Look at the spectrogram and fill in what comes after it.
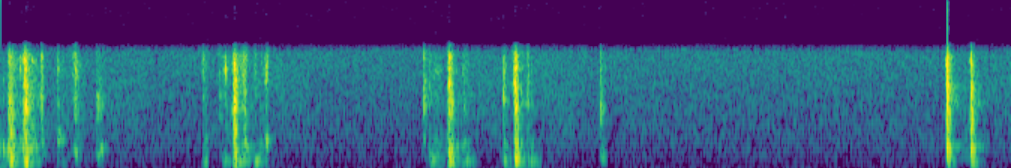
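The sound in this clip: Typing on a computer keyboard comes in short bursts of light clicks, separated by pauses, with a lone keystroke near the end and no talking.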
